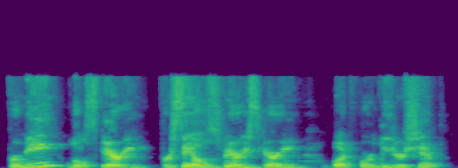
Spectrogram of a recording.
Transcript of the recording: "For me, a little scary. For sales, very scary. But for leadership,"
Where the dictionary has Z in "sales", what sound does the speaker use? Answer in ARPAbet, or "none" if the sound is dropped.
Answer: Z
